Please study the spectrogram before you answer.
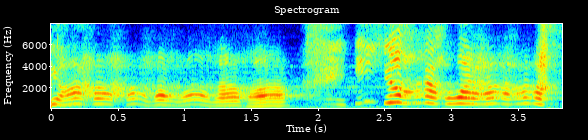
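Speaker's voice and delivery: high, wailing laugh of excitement; overexcited high cackle; giddy squealing laugh. Real, not acted. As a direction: let out a long, giddy, almost crying laugh. Overcome by excitement.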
